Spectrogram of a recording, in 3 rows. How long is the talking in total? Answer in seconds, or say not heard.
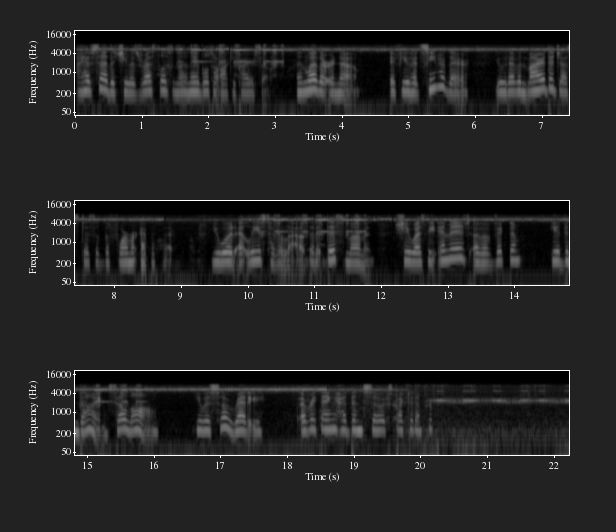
20 s.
